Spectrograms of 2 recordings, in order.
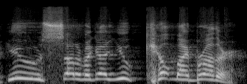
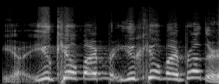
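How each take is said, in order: First: Pitched-up outraged cry; high angry accusation. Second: High, fast, outraged accusation; emotional accusation. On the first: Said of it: "one of the P Cs came up and said". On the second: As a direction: pour the feeling in, pitched high. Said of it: "Show it on your face". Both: Shown as a demonstration.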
